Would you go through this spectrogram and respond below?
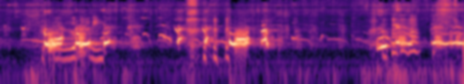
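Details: Ten-month-old female Bluetick Coonhound River Styx Indigo, a UKC-registered house dog, mixing loud barks with high whines and yips in uneven bursts separated by short quiet gaps.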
